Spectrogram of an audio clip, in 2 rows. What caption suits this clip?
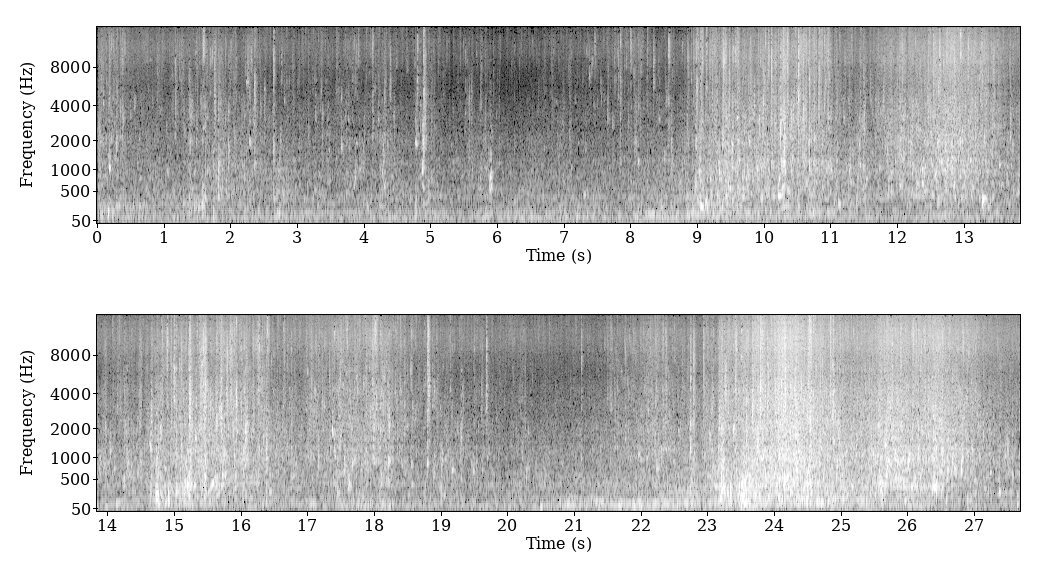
Taken with Zoom H2N, the beaches of Cyprus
